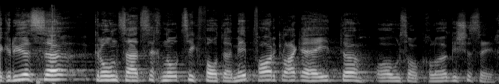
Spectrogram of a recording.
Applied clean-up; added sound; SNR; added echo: none; none; none; none.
